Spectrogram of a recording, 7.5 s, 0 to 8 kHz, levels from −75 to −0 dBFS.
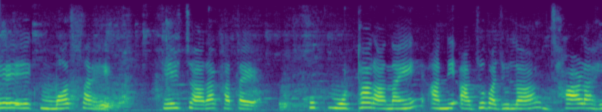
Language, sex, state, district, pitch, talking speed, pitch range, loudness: Marathi, female, Maharashtra, Gondia, 305 Hz, 150 wpm, 285-325 Hz, -14 LUFS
